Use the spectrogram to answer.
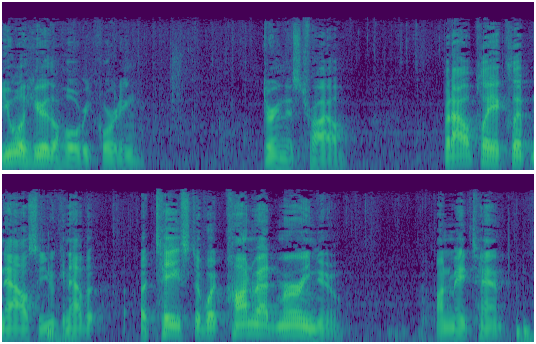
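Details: Adult man speaking; normal speech.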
